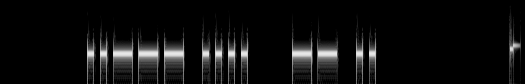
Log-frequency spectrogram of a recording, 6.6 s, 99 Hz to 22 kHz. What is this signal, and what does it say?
Morse code, heard as a keyed tone, about 15 wpm, 700 Hz. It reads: 2H MI
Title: Winter Field Day Exchanges Encore 15wpm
